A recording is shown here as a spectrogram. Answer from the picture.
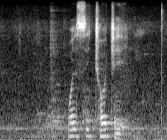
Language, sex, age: South Ndebele, male, 26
